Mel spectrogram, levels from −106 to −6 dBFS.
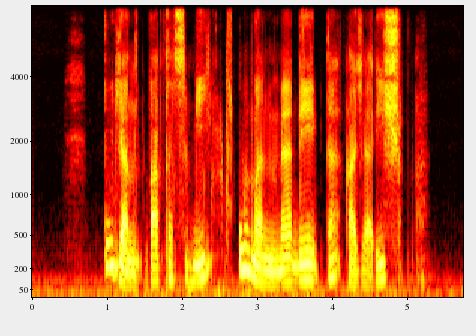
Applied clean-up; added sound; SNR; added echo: neural diffusion model UNIVERSE++.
